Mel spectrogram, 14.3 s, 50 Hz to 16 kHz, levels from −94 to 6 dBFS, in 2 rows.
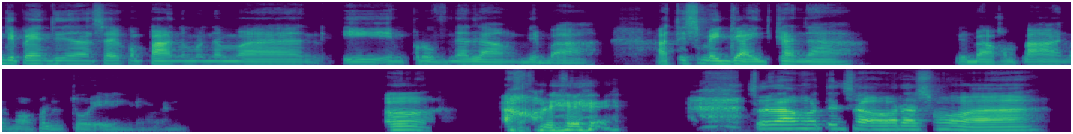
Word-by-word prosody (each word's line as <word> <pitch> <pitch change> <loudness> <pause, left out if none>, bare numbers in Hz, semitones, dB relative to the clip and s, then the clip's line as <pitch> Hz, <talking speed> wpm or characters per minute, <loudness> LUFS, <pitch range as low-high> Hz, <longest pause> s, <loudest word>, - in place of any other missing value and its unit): Depende 125 -1 -1
nalang 120 -1 -5
sa'yo 125 0 -3
kung 120 -2 -13
paano 110 0 +3
mo 115 - -12
naman 100 -3 -6 0.2
i-improve 100 +1 -7
na 105 -1 -7
lang, 95 -2 -3
'di 95 0 -11
ba? 80 - -7 0.5
At - - -1
least 135 +1 -2
may 120 -1 +4
guide 100 -2 -1
kana. 100 -3 -4 0.7
'Di 105 - -13
ba? 100 0 -3
Kung 100 0 -15
paano 100 0 -2
mo 95 -1 -16
lulutuin. 85 -3 -15 1.7
Oo, 150 +1 +3 0.6
ako - - +6
rin. - - +2 0.8
Salamat 200 +1 +7
din 195 -1 -6
sa 165 - +4
oras 165 0 +1
mo, 170 -1 -5
ah. 135 +1 +3
110 Hz, 135 wpm, -26 LUFS, 100-135 Hz, 1.7 s, Salamat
